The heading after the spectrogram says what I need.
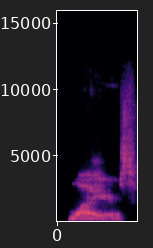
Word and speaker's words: Yrs: Why the YPy package, that is the CRDT backend client, is actually a wrapper around wires, which is spelled YRS, which is the Rust implementation of the YJS CRDT wire protocol.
